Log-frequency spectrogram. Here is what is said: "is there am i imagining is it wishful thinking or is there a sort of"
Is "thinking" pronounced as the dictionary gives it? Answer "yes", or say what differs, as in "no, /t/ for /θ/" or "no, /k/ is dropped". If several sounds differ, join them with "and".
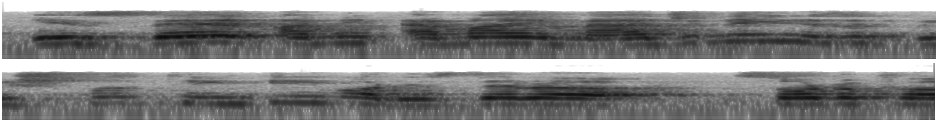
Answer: no, /t/ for /θ/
